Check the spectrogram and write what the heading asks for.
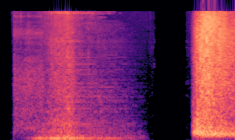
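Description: Intro sound effect: a deep whoosh that swells and fades over about a second, then a moment of silence and the sudden start of a loud hit at the very end.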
